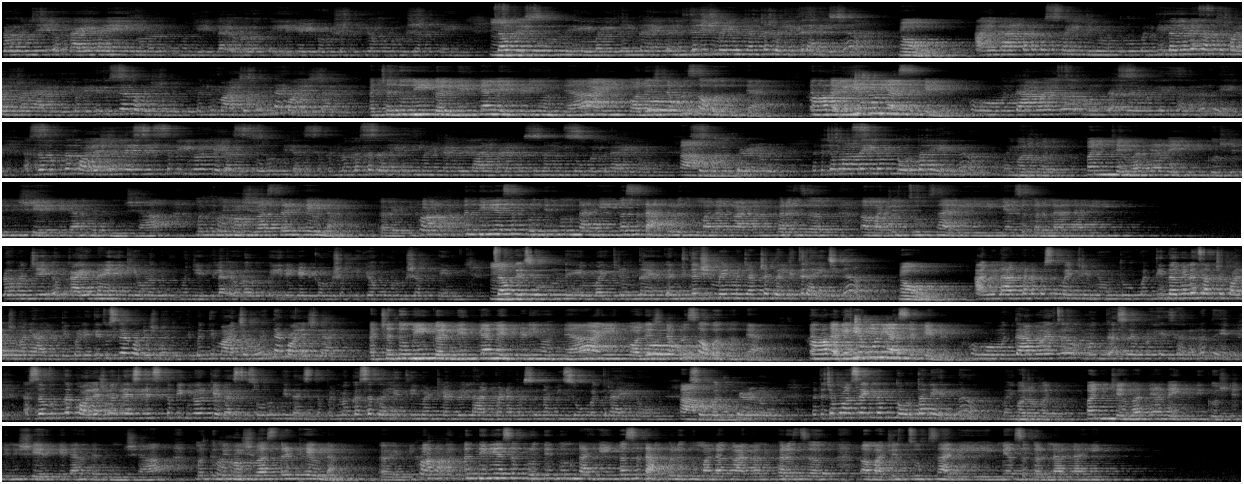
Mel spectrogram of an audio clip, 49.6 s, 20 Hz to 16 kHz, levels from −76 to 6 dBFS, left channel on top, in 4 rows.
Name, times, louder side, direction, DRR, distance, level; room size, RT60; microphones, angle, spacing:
voice 1, 0.0-8.6 9.7-15.8 18.8-19.4 20.4-21.4 22.0-35.1 39.3-39.7 41.3-41.8, right 3 dB, 85° right, -2 dB, 6.3 m, -27 dB
voice 2, 16.2-20.0 20.5-21.4 21.6-21.9 31.6-32.2 34.9-35.3 35.6-40.6 41.0-41.5 41.8-48.2, right 2 dB, 25° right, -2 dB, 5.1 m, -24 dB
19.5 x 18.5 x 9.3 m, 1.4 s
head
